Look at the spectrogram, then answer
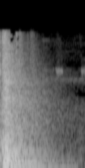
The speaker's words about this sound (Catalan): Sento que la porta del mas es tanca d'un cop sec.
